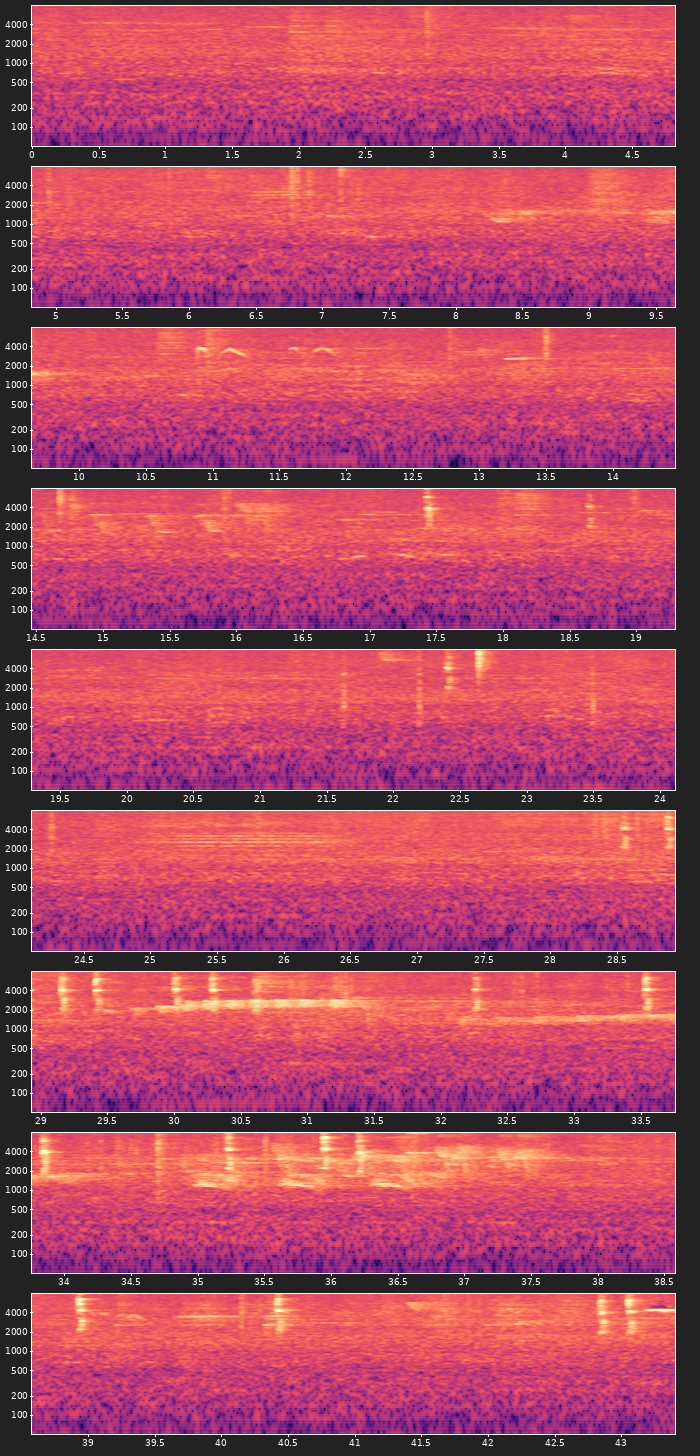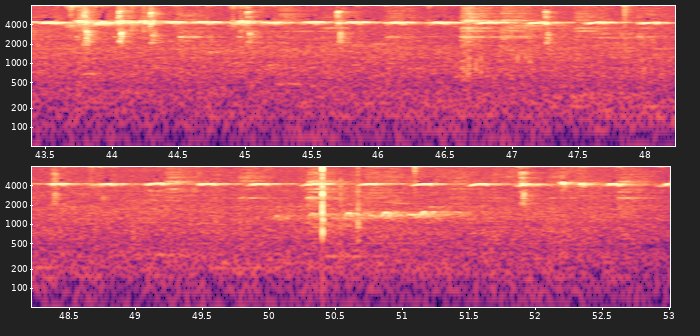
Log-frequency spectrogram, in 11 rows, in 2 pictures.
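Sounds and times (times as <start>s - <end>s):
birds chirping: 28.5s - 53.0s.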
